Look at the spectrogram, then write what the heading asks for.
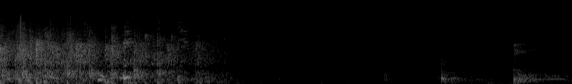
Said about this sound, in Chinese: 让我们拍手欢迎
